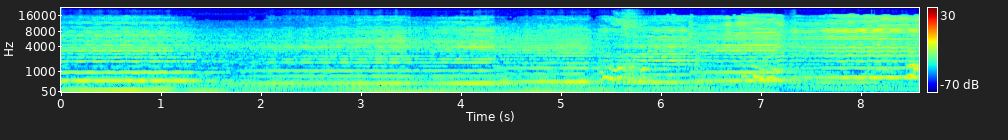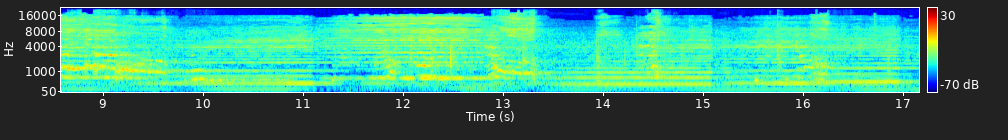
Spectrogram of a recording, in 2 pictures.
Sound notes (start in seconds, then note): 5.3 Mrs. Hill whimpers; 5.3 muffled cry out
